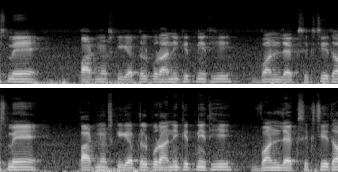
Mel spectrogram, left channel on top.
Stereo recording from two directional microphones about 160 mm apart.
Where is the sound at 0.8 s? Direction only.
90° right.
